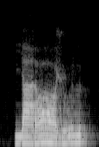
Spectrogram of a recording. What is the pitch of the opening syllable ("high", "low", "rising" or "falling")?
low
